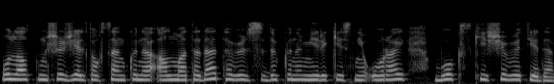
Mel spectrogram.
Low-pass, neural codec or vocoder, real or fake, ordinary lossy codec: 7.2 kHz; codec, 16 kHz, 8 kbps, FunCodec, trained on Chinese and English, 25 frames a second; fake; none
